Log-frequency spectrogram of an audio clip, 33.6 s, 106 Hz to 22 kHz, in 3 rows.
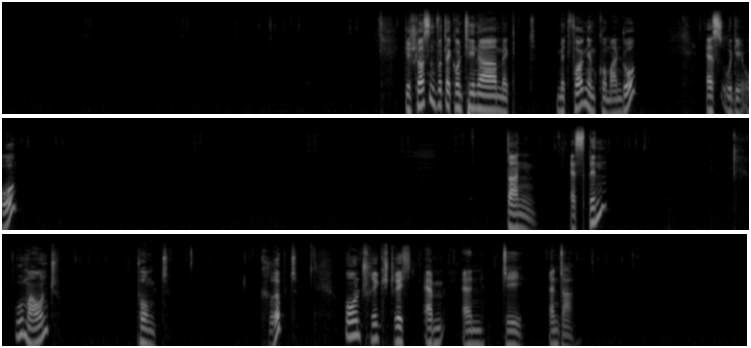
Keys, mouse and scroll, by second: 1.2 click, 2.7 click, 3.2-4.8 typing, 5.2 Return, 10.0-12.0 typing, 13.2 space, 14.1 click, 15.7 click, 17.1 click, 18.0 click, 19.3-29.0 typing, 29.8 Return, 30.5-32.0 typing.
